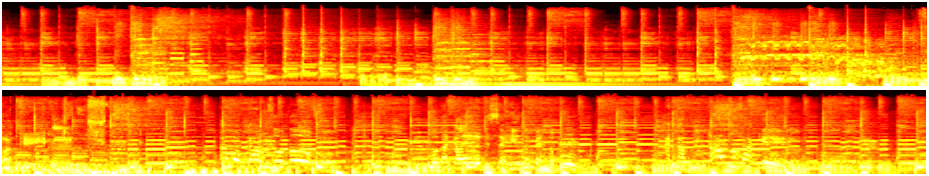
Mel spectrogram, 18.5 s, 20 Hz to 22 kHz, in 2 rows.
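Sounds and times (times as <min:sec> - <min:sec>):
loud busy music with a steady bass line: 0:00.0 - 0:18.4
horse whinnying with a wavering shaky pitch: 0:07.3 - 0:11.1
speech: 0:13.8 - 0:17.4.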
